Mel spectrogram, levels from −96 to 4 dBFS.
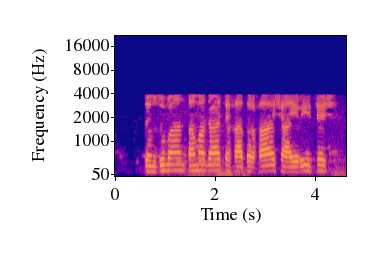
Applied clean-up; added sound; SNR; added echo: none; none; none; none.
